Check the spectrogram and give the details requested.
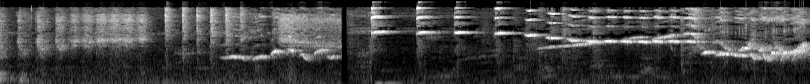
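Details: Shama at a songbird breeding farm in Depok, Indonesia, captive-bred: rough noisy passages and a few slurred whistles, then a run of sharp clicking pulses, followed by a long sweeping whistled phrase.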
